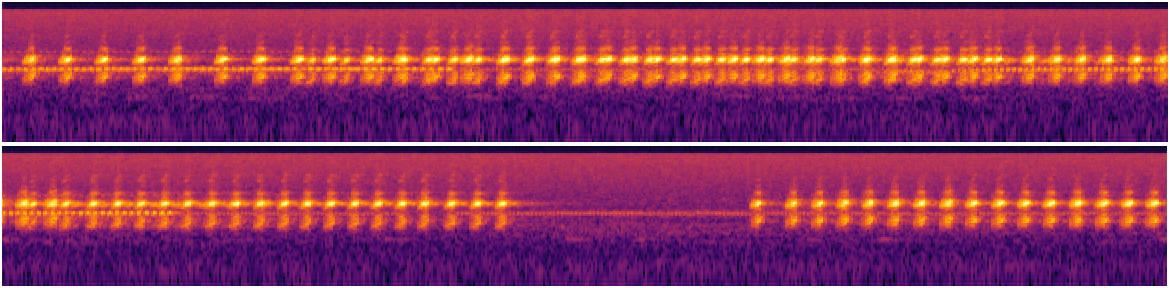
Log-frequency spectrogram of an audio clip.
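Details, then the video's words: Tree frogs singing in a pond on an April night in north-east Italy: rapid, regular pulsed croaks, about four per second, that break off briefly near the end while a steady, unbroken mole cricket trill carries on beneath. "relaxing singing tree frogs in pond"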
